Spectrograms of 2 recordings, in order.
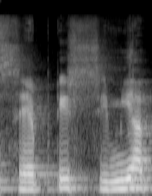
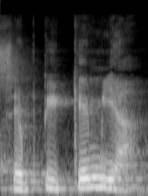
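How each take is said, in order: First: The middle c is said with an s sound. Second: The middle c is said with a k sound. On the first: "अगर सी के बाद यहाँ पर अगर spelling में ई है तो इसको हम सेप्टिसिमिया कहते" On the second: "अगर कोई ये यहाँ पे डालता है तो उच्चारण होगा सेप्टिकेमिया"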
